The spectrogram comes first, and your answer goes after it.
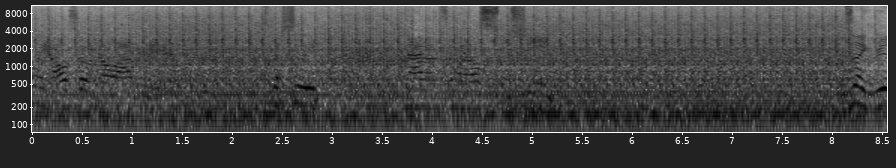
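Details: Ford 655A backhoe diesel running steady, even clatter without heavy knocks, short hydraulic whines as sticky controls are worked; engine sounds good, blow-by very minimal, normal running.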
